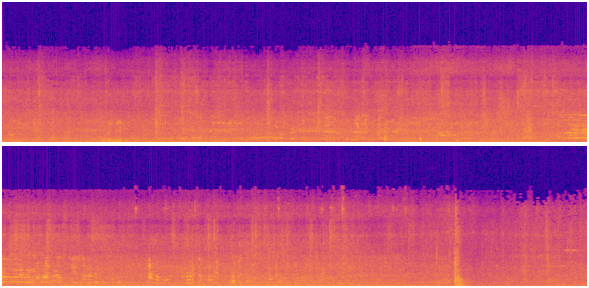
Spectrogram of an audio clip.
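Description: A crowd of people murmurs and talks nearby outdoors.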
